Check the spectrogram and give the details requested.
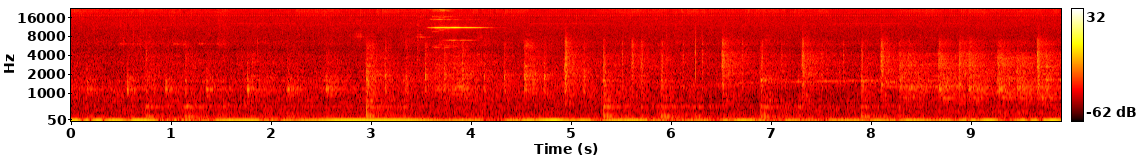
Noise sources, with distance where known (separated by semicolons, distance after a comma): siren, far; music from an unclear source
